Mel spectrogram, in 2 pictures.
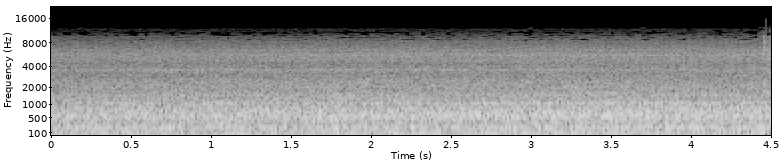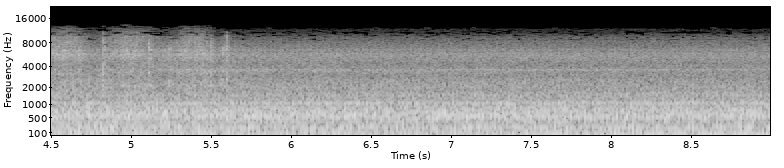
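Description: Steady cockpit noise on a Boeing 737-800 flight deck during descent on approach: a constant rush of air and machinery, with a few short high hisses about halfway through.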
